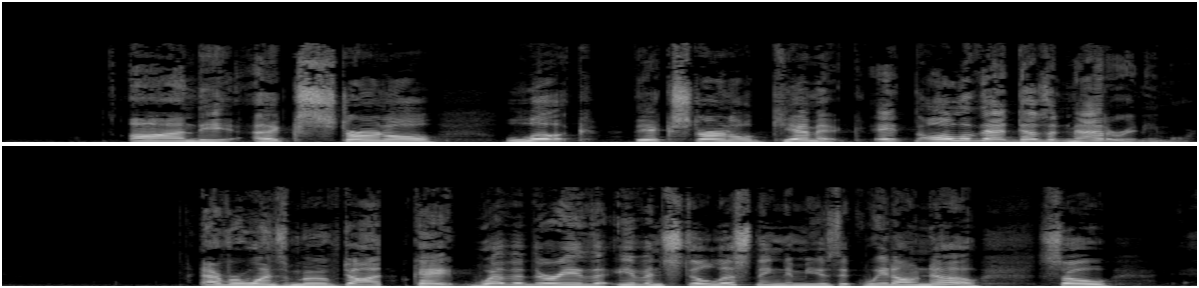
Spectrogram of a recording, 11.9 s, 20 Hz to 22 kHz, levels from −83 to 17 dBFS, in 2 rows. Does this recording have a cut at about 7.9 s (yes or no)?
yes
